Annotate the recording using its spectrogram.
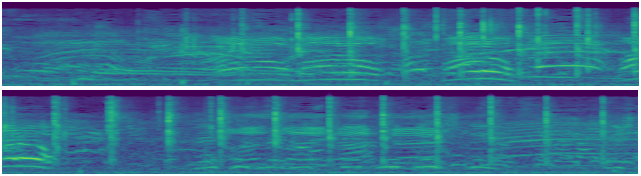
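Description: Several voices calling and shouting across a football pitch, their pitch swooping up and down. From about a second and a half in, a quick run of sharp taps, several a second, sounds under the voices.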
